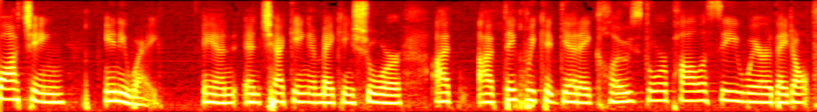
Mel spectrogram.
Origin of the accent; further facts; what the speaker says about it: the South, United States; Now, we are from the South, and we're all about hospitality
